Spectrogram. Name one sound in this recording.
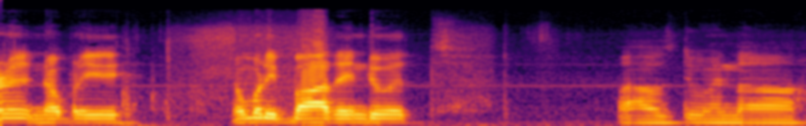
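Cardboard boxes are set down on a table with a soft thump.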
